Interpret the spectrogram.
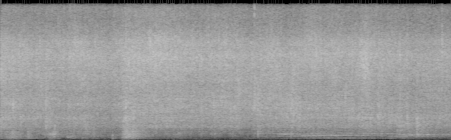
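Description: Diced boiled potatoes and spices sizzling in hot oil in a kadhai while a spatula stirs and turns them, with one louder stroke of the spatula just before two seconds in.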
